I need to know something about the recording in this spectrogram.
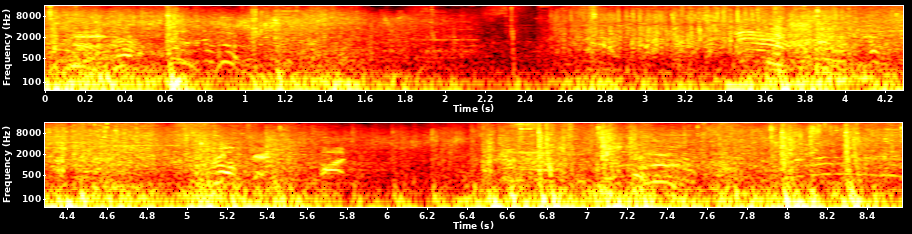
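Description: Guns fire in rapid bursts with heavy thuds.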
